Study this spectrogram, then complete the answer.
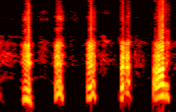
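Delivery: bright high burst of laughter; a quick real high laugh. Real, not acted. Laughs at own joke.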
